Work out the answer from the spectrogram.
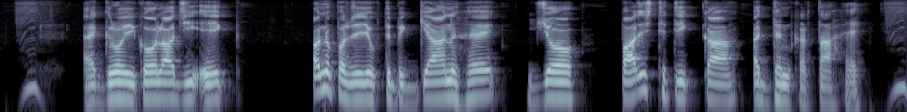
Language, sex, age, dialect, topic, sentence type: Hindi, male, 31-35, Garhwali, agriculture, statement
